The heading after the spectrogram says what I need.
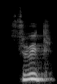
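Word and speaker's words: switch: Turn turn the स्विच स्विच T silent है।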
